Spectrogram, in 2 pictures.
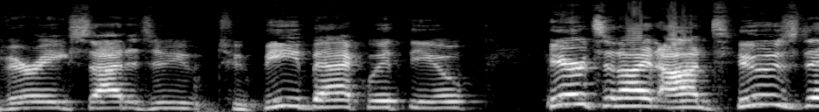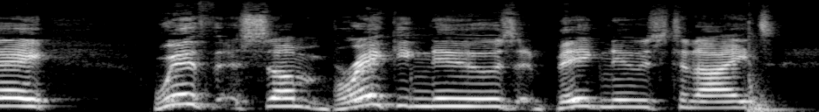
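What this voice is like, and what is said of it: Strained, sick-sounding voice. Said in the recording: “maybe you can hear that my voice is a little bit strained. I am a bit under the weather. I'm very sick”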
